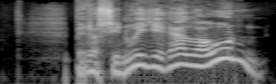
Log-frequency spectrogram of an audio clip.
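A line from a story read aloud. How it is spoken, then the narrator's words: Absorbed exclamation. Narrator (Spanish): exclamó Hans Castorp, absorto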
